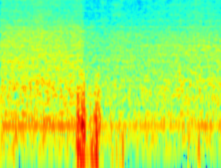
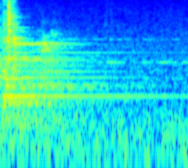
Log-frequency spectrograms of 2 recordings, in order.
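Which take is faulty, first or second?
second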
